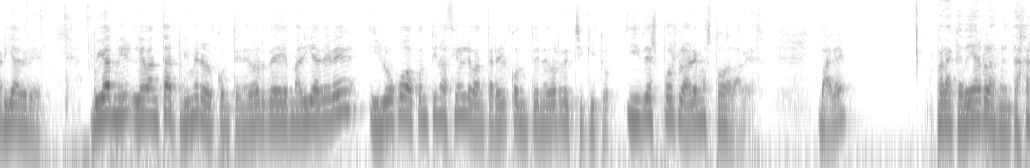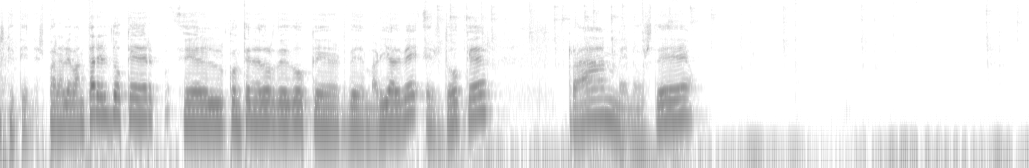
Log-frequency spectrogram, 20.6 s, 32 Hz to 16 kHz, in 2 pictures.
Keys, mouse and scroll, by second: 0.4-1.4 typing, 14.3-19.4 typing, 17.4 Escape.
